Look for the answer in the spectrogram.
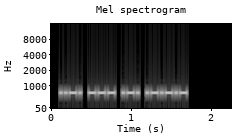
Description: Morse code, heard as a keyed tone, about 37 wpm, 700 Hz. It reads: FOR.
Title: Sentences from Top 1600 Words 40wpm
